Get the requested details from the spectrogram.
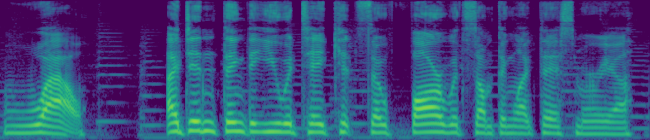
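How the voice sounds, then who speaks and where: A man voicing an indignant, reproachful brother-in-law in a text story, over soft music. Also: high voice, fairly even intonation, moderate pace, dry recording, natural voice. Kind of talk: read-aloud text-message story. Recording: dry voice with soft music underneath.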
